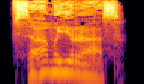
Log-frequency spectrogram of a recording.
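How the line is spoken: Hoarse rasp. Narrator (Russian): прохрипел Рек

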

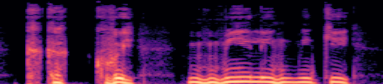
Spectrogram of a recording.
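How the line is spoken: Strained, forced out. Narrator (Russian): с трудом выдавила девушка

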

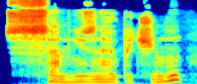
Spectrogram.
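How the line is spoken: Muttering. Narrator (Russian): пробормотал Эсме

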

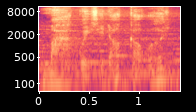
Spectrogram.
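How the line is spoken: Soft old woman's voice. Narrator (Vietnamese): Một bà cụ khẽ bảo

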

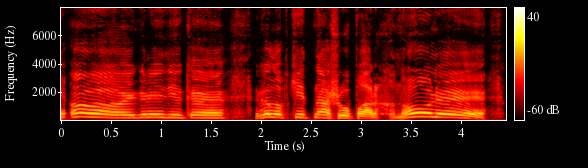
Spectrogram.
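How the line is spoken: Guest shouting. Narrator (Russian): крикнул кто-то из гостей

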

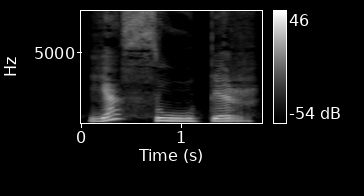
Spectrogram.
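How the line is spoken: Purring. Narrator (Russian): она промурлыкала

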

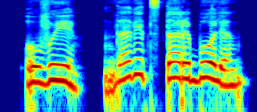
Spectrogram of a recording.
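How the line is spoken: Heavy sigh. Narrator (Russian): тяжело вздохнул Дестон

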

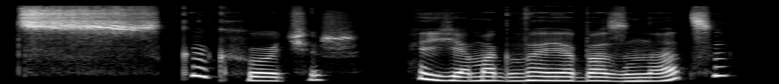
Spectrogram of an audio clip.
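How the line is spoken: Laughing. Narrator (Russian): рассмеялась Мора Девир

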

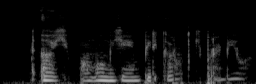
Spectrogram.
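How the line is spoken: Whisper. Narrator (Russian): прошептала она

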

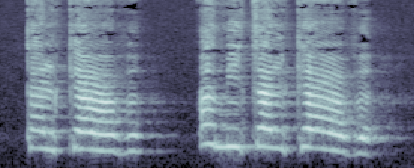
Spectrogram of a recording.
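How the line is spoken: Exclamation. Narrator (French): s'écria Robert

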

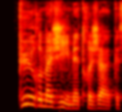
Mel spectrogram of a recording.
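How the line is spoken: Exclaiming. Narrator (French): s'écria-t-il

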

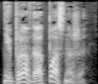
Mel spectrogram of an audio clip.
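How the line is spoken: Barking. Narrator (Russian): рявкнул Фис

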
